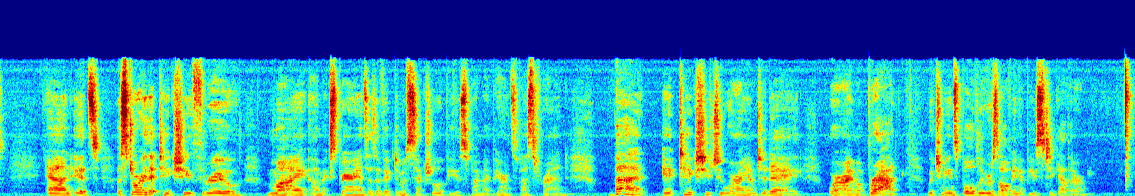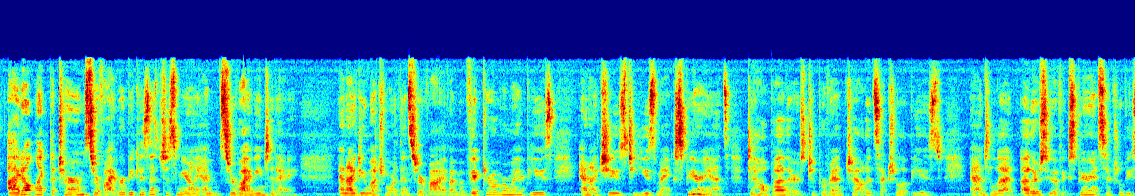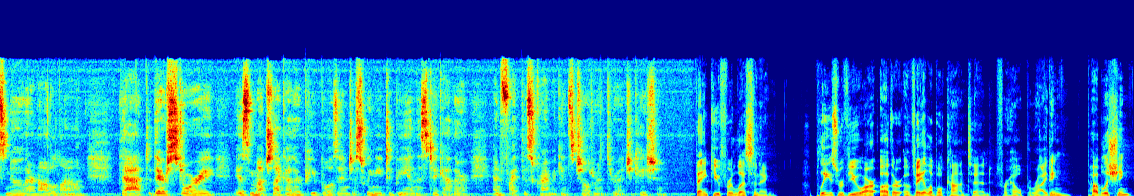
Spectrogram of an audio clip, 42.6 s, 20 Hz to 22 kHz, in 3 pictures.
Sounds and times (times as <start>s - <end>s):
Speech: 0.6s - 42.5s.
